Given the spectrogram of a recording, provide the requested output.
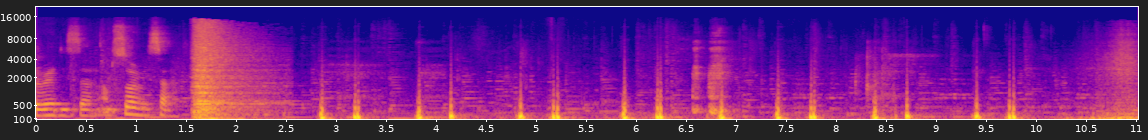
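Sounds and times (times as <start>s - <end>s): heartbeat thumps: 2.8s - 10.0s
rising whoosh: 10.2s - 11.0s.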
